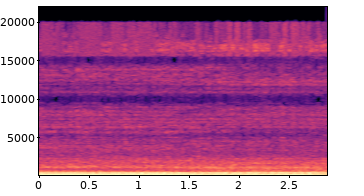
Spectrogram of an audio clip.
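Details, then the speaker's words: 1977 Chevy LUV, first real start after 18 years off the road, idle screw being turned down: steady even engine hum at a brisk idle with no dips; idle speed still set slightly too high. "still a little high just crazy this thing was last tagged in 2006"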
